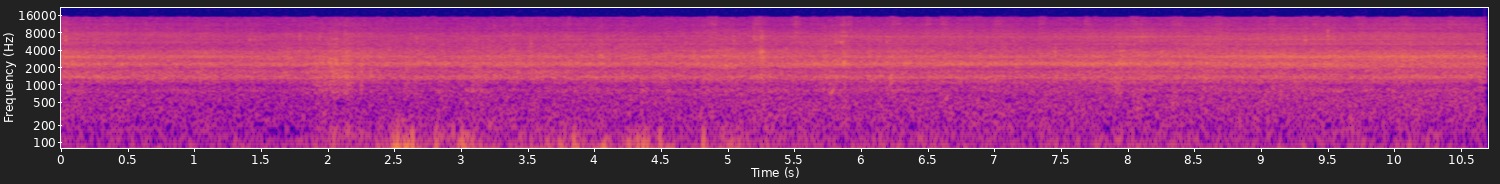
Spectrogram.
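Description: Waves wash and churn steadily close by.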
